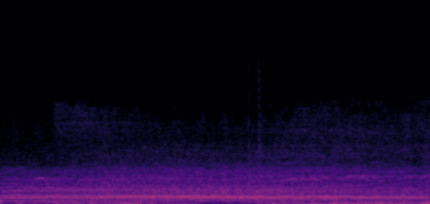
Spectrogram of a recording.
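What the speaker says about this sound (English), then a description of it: "Good crowd in." A large crowd at a Sri Lanka versus India cricket match keeps up a steady, dense roar throughout, a continuous wash of many voices with no single cheer standing out.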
